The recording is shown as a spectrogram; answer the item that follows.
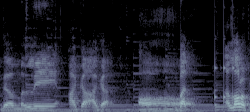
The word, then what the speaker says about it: agak-agak: It's actually like the Malay agak-agak. Oh. But a lot of people get it wrong. They say agar-agar.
